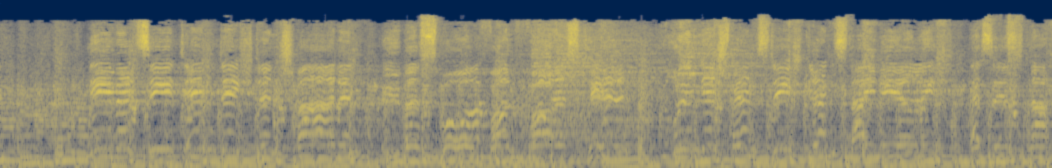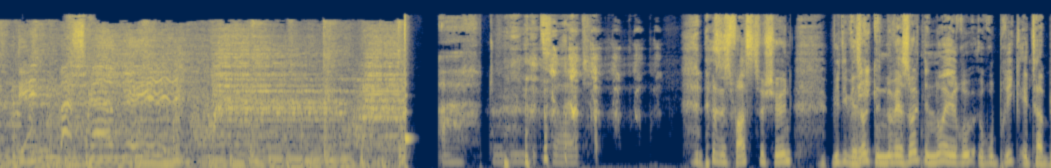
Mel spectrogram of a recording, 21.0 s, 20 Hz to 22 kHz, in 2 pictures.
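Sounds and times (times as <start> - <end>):
heavy rock band playing a cover song: 0.0 - 14.5
speech: 1.5 - 2.0, 17.5 - 21.0
laughter: 15.4 - 17.9.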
